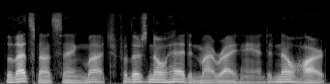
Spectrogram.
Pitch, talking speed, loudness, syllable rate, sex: 100 Hz, 290 wpm, -20 LUFS, 5.4 syllables/s, male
